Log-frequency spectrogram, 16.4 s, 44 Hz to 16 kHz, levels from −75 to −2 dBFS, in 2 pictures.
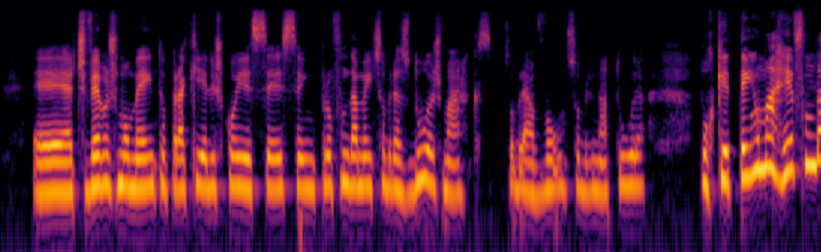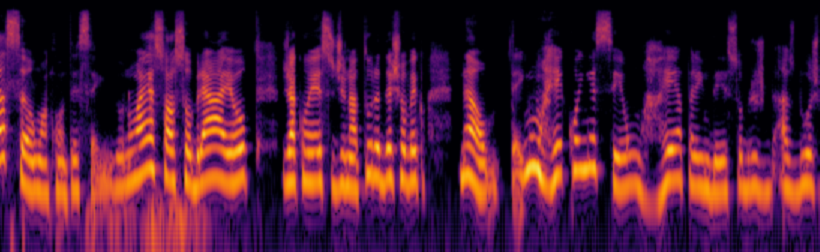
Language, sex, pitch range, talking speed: Portuguese, female, 190-240 Hz, 155 wpm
